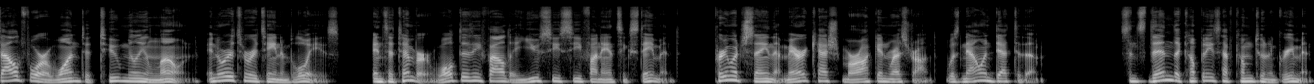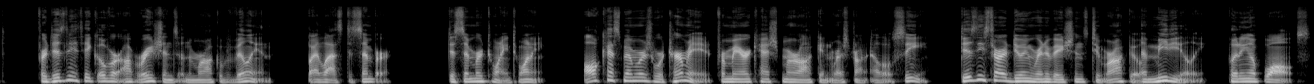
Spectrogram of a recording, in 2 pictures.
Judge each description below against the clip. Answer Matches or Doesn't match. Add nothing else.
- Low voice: Matches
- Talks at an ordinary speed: Matches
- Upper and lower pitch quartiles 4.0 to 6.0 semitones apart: Matches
